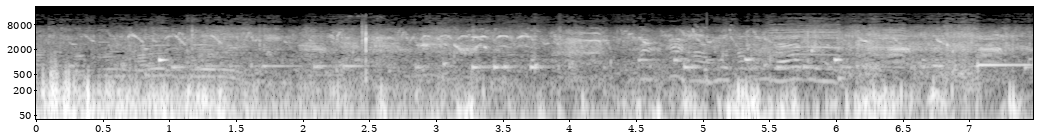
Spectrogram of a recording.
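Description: Birds chirping and calling: many quick, high chirps, with a repeated short lower call. Irregular low rumbling bursts run underneath.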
